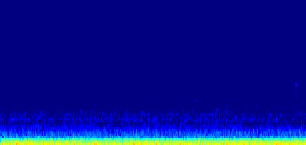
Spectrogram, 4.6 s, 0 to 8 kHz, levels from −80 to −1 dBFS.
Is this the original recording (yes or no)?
yes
